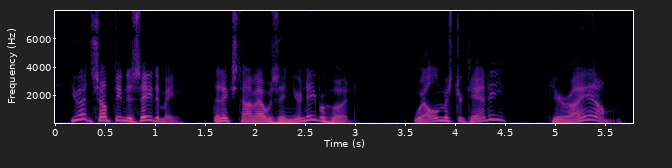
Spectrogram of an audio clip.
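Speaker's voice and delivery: ordinary delivery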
